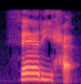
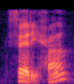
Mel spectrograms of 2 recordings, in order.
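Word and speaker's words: فَرِحَ: Donc le verbe en entier, on le prononce dhahika. C'est le verbe rire. Verbe vocalisé suivant, fariha. Le même, pareil plutôt pour ce verbe, il a trois voyelles, fatha, kasra, ensuite fatha. Fariha, je répète, fariha.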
